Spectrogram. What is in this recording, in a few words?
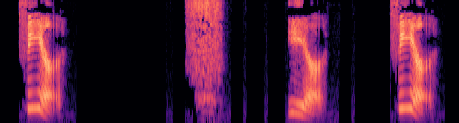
"fear", English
